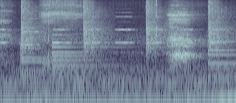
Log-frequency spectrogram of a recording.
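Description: Deep breaths drawn in and let out, a few breathy gasp-like inhales spaced at a steady rhythm, fairly soft and with no talking over them.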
